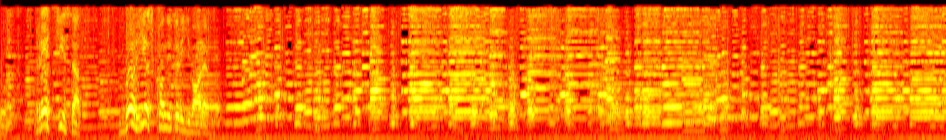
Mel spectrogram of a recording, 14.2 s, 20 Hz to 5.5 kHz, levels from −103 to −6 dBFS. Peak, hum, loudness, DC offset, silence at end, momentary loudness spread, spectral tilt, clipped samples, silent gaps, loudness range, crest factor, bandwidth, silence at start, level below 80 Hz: -14 dBFS; none; -28 LUFS; under 0.1%; 0 s; 9 LU; -3.5 dB/octave; under 0.1%; none; 3 LU; 16 dB; 5 kHz; 0 s; -58 dBFS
